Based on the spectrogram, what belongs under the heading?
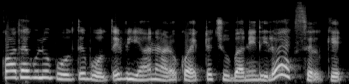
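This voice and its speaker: Female narrator for a romance audiobook, slightly high voice, steady delivery. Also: fairly quick. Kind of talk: scripted storybook narration.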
